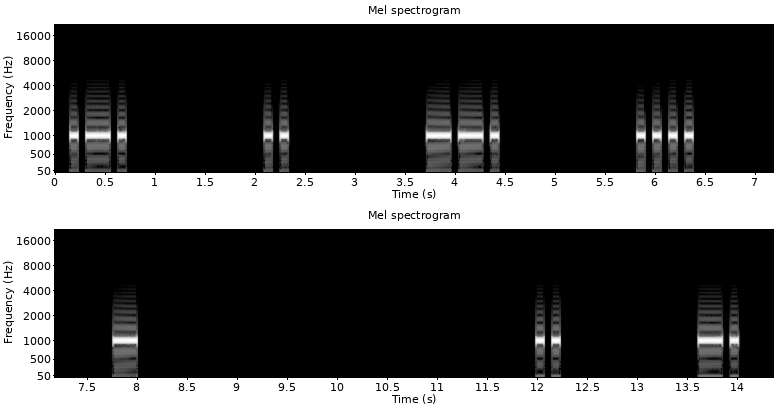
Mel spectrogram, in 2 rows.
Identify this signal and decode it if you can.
Morse code, heard as a keyed tone, about 15 wpm, spaced as for 5 wpm, 1000 Hz. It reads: RIGHT IN
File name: qotdfiles / 5wpm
